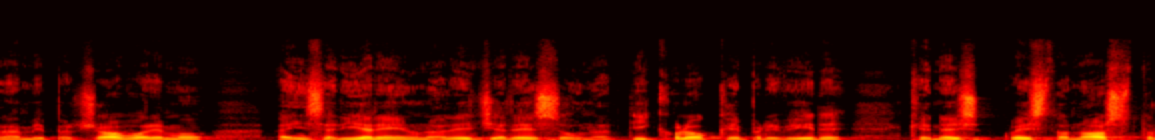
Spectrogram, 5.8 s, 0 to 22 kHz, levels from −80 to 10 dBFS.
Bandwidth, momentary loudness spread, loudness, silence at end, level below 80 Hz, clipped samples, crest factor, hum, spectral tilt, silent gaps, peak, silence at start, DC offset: 16 kHz; 11 LU; -25 LUFS; 0 s; -52 dBFS; under 0.1%; 20 dB; none; -4.5 dB/octave; none; -6 dBFS; 0 s; under 0.1%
